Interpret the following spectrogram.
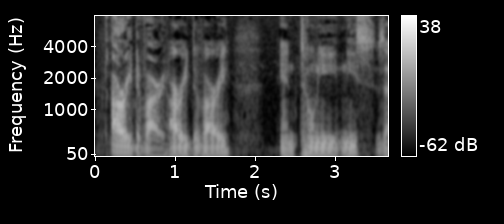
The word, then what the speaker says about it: Nese: Ari Daivari, and Tony Nese.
